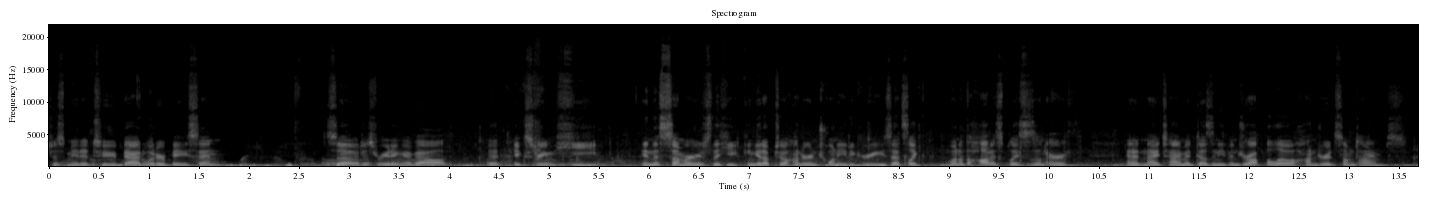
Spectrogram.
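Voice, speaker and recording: In an American accent, the speaker talks at a fairly quick pace with ordinary pitch variation over noticeable background noise. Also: man, very deep, low pitch for a man. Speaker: travel vlogger. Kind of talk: casual vlog narration. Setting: outdoors. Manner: casual, filler-heavy.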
